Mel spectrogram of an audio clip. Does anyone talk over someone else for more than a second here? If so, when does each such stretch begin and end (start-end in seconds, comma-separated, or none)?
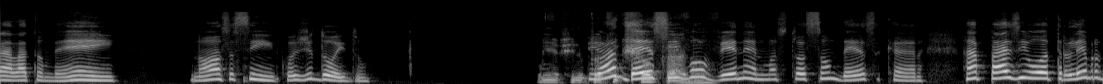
5.8-7.2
